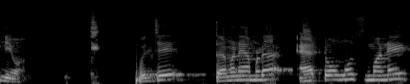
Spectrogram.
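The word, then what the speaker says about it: ἄτομος: এই কর্নার নাম দেন অ্যাটম বা অ্যাটমোজ বলে এ টি ও এম ও এস যেটাকে অ্যাটমোস বলা হয় গ্রিক ভাষায় অ্যাটমোস মানে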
